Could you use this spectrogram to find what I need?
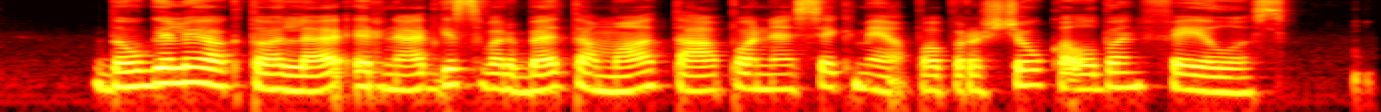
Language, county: Lithuanian, Kaunas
